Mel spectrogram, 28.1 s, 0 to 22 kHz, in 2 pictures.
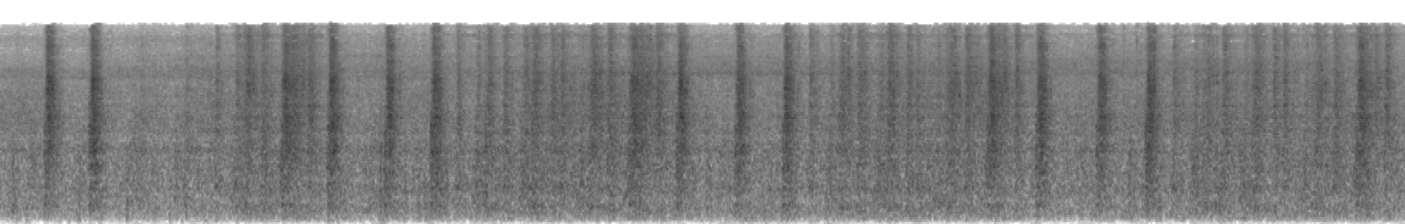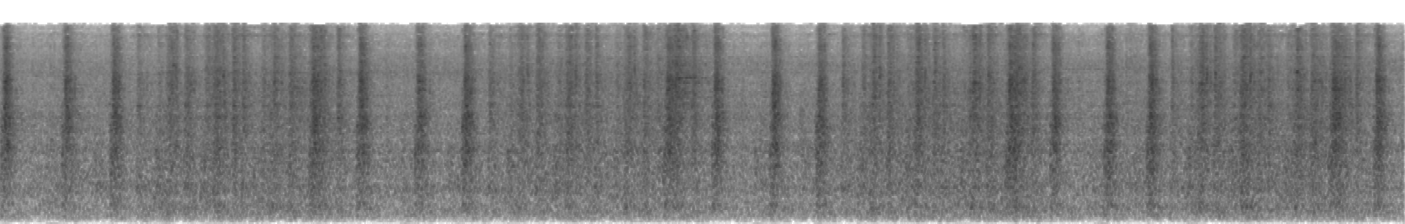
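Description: R62A subway train rolling slowly through yard switches, its steel wheels clacking over rail joints and frogs in an uneven run of sharp clicks, one or two a second.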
